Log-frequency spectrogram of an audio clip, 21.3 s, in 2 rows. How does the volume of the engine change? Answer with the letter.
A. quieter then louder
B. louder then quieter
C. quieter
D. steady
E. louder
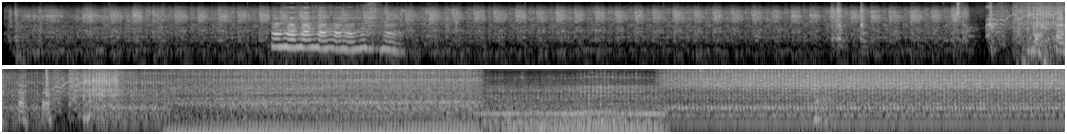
E.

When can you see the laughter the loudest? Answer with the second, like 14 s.
3 s.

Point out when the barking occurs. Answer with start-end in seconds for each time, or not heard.
not heard.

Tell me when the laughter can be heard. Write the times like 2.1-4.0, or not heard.
2.7-4.0, 10.2-11.4, 18.6-19.1.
